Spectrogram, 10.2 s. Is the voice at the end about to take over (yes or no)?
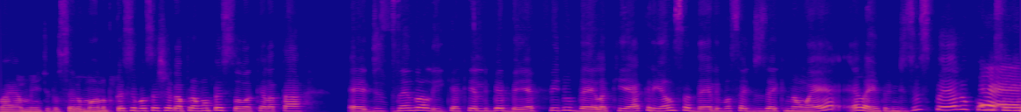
yes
